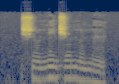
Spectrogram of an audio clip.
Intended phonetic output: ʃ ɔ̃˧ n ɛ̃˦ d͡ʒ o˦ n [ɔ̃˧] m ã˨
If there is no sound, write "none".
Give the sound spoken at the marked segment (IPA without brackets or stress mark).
ɔ̃˧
